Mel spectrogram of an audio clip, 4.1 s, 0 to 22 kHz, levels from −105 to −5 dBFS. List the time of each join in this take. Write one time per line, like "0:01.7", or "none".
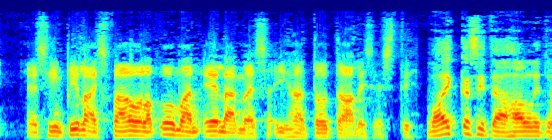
0:03.2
